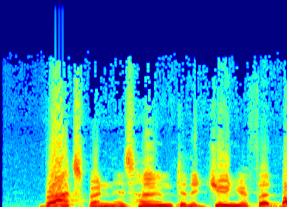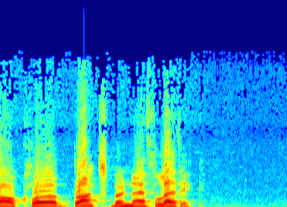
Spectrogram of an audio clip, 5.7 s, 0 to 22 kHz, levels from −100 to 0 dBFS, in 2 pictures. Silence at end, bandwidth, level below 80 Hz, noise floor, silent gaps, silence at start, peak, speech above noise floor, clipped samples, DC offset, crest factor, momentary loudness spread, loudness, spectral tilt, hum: 1 s; 16 kHz; -46 dBFS; -53 dBFS; none; 0.4 s; 0 dBFS; 43 dB; under 0.1%; under 0.1%; 12 dB; 5 LU; -11 LUFS; -5.5 dB/octave; none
